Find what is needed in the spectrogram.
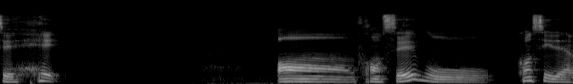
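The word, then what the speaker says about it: ح: letter, it's He. In French, you consider h as a vowel most of the time. But in Persian, it's pronounced. It's as if you're breathing.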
